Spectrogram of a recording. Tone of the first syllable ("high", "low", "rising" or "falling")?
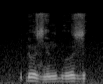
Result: falling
